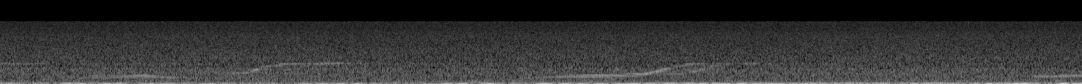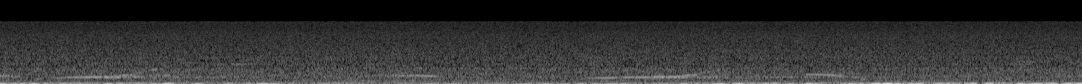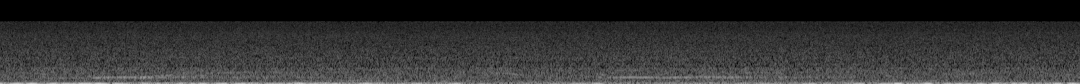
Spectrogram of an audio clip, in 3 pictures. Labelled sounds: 2.6	3.5	humpback whale, 0.80 to 1.1 kHz
6.7	7.1	humpback whale, 0.83 to 1.1 kHz

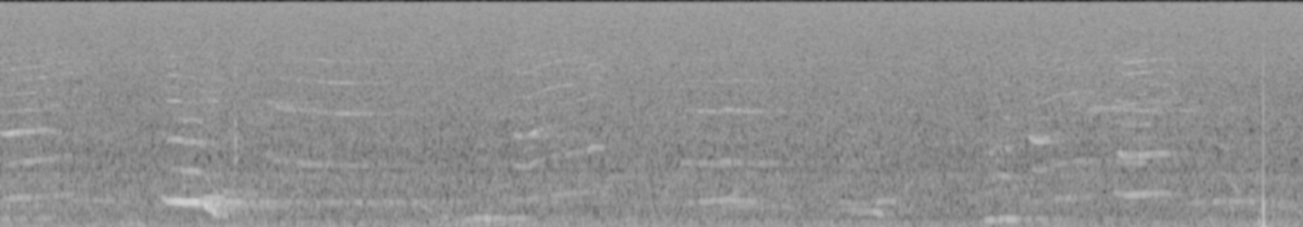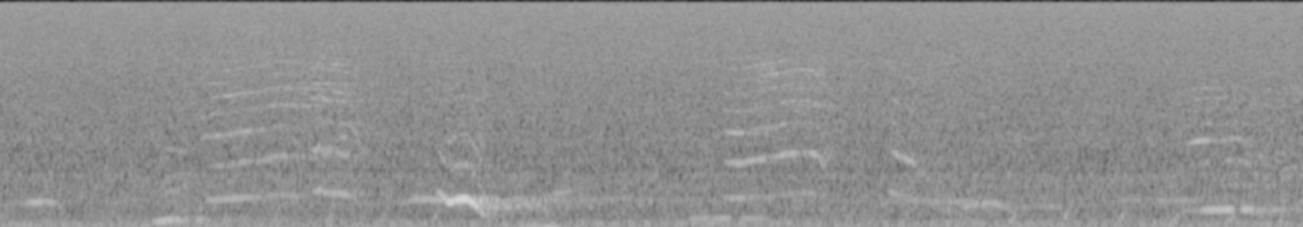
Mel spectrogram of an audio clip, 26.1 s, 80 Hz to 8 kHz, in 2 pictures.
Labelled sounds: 0.0	0.5	humpback whale, 1.3 to 1.5 kHz
1.7	2.1	humpback whale, 0.80 to 1.7 kHz
2.8	3.7	humpback whale, 0.86 to 2.7 kHz
5.2	5.8	humpback whale, 0.83 to 2.6 kHz
7.2	7.6	humpback whale, 1.8 to 1.9 kHz
10.3	11.7	humpback whale, 0.90 to 3.6 kHz
14.7	16.9	humpback whale, 0.90 to 2.5 kHz
17.5	17.8	humpback whale, 0.80 to 0.93 kHz
20.3	22.2	humpback whale, 0.83 to 3.5 kHz
24.9	25.2	humpback whale, 1.1 to 1.3 kHz

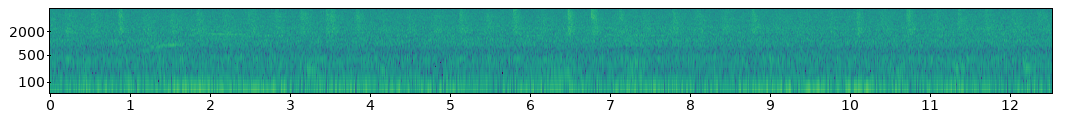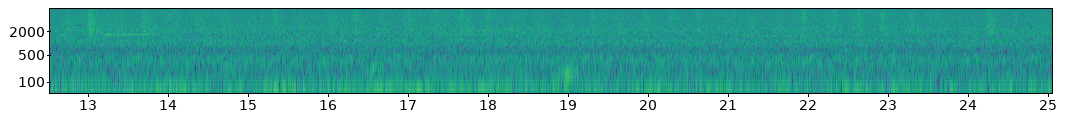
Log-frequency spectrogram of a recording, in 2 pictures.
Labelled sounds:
1.3	1.7	humpback whale, 0.80 to 0.94 kHz
13.2	13.7	killer whale, Bigg's (transient), 1.6 to 1.7 kHz

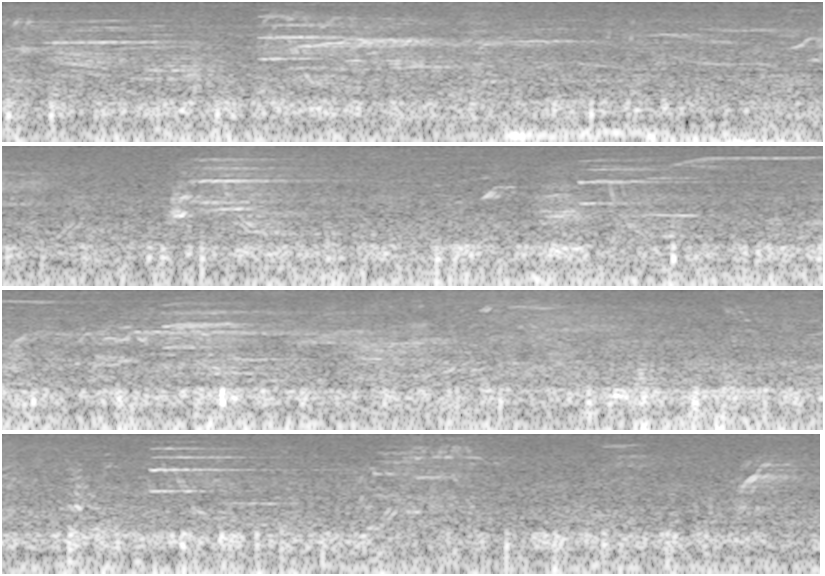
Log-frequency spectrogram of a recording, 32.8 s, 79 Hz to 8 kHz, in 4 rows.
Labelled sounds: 0.4	1.3	killer whale, southern resident, 0.96 to 4.3 kHz
2.5	4.4	killer whale, southern resident, 0.60 to 5.6 kHz
7.1	8.3	killer whale, southern resident, 1.2 to 3.3 kHz
26.0	27.0	killer whale, southern resident, 0.31 to 4.9 kHz
31.9	32.5	killer whale, southern resident, 0.69 to 3.2 kHz

